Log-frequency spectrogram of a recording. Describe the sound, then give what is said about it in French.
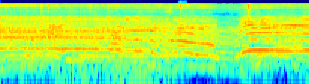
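A crowd cheers and shouts in joy, a loud wash of high excited voices with wavering yells. It dips briefly near the middle, then surges back. “Le corps a disparu un peu plus tard, sans doute emporté par la foule, venue manifester sa joie”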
